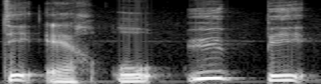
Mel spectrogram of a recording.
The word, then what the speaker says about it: troupe: You write it T-R-O-U-P-E. Remember that you don't really pronounce the E, the final E that's strong, so troupe.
